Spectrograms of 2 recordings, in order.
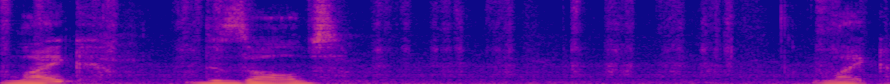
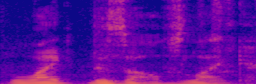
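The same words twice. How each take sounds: First: "Like... dissolves... like", one word at a time with long pauses; spaced-out emphasis. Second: Said in the usual way. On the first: Real, not acted. Teacher restates the rule for students to remember, spaced-out emphasis. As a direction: spell out "Like dissolves like" slowly, stopping dead between words.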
